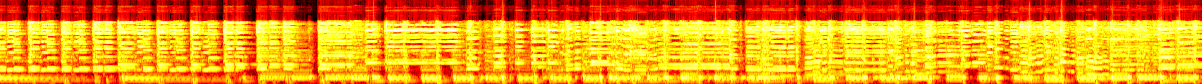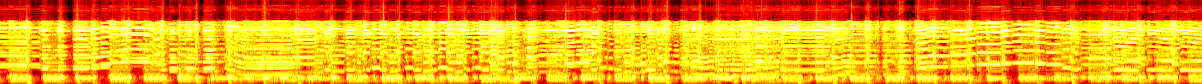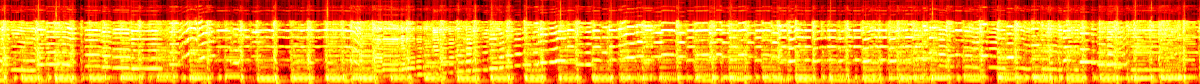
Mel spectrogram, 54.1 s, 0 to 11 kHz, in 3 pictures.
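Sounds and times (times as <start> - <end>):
fiddle sliding in pitch: 0.0 - 54.0
guitar strumming rhythm: 0.0 - 54.0.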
